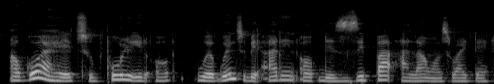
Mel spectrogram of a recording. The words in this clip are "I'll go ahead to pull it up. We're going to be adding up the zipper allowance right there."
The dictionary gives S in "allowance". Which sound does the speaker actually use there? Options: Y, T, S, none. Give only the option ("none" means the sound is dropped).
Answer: S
